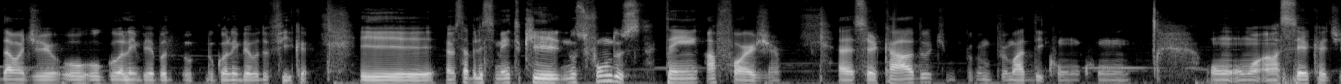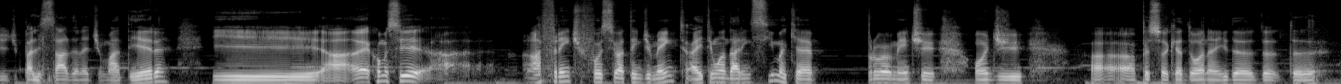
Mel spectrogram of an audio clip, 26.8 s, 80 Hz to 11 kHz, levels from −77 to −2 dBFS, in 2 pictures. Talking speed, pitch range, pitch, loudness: 150 wpm, 100-115 Hz, 100 Hz, -22 LUFS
